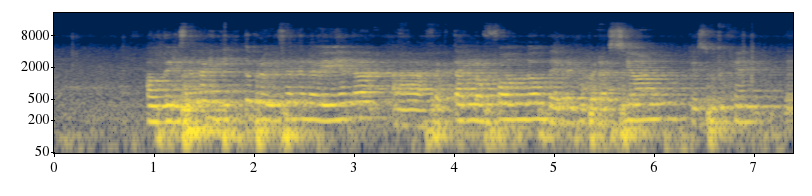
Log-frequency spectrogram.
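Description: A man speaks loudly into a microphone in a large echoing hall.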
